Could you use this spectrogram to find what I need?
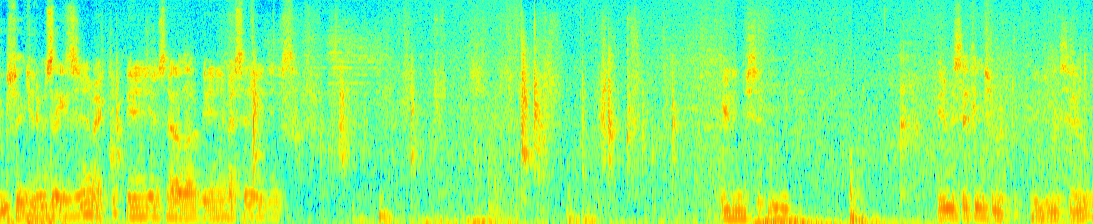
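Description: An elderly man chants in a deep voice through a microphone.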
